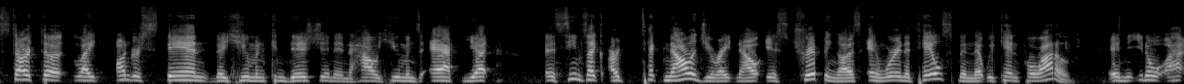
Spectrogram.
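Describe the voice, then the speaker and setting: A man's voice: high voice, a bit bright, dry recording. A man in casual podcast chat, rambling as he searches for his question, with casual swearing.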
